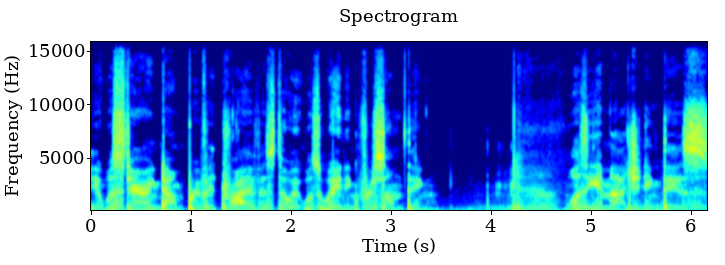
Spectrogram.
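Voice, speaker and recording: The speaker is a woman. She whispers over noticeable background noise. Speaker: ASMR creator. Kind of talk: whispered ASMR book reading. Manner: whispered, soft, close-mic.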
